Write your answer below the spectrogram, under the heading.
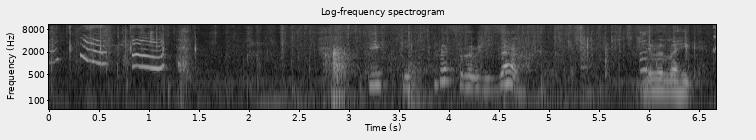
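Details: Litter of Dachshund puppies born 5 February 2013 in Itapetininga, São Paulo, Brazil: high whistled whines sliding downward, then later nasal yelping whimpers, with Portuguese speech between.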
